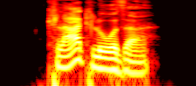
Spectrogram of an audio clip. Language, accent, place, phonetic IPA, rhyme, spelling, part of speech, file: German, Germany, Berlin, [ˈklaːkloːzɐ], -aːkloːzɐ, klagloser, adjective, De-klagloser.ogg
- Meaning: 1. comparative degree of klaglos 2. inflection of klaglos: strong/mixed nominative masculine singular 3. inflection of klaglos: strong genitive/dative feminine singular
